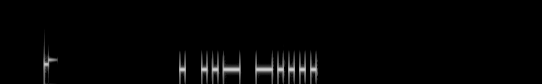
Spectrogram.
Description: Morse code, heard as a keyed tone, about 22 wpm, 700 Hz. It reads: EU6
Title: Callsign Prefixes for Top 50 DXCC - 22wpm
